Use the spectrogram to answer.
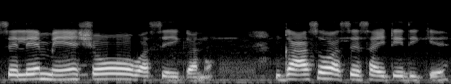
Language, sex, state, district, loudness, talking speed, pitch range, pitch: Bengali, female, Assam, Hailakandi, -13 LUFS, 120 wpm, 190-240 Hz, 220 Hz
